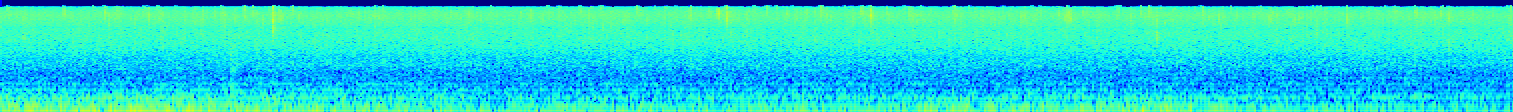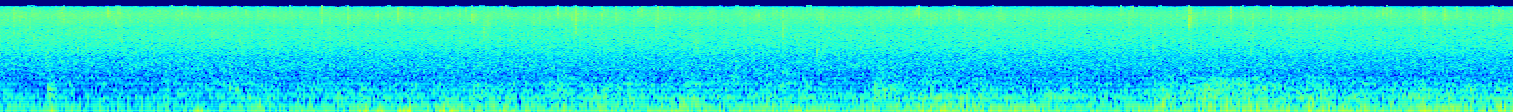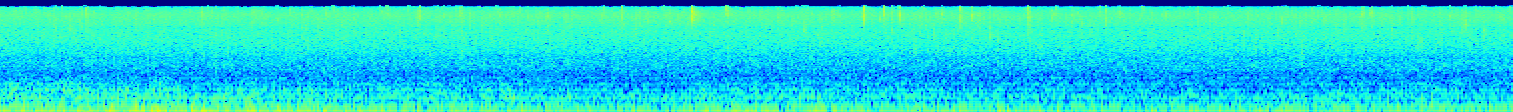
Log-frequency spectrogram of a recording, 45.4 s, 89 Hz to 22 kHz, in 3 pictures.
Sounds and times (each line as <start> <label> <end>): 0.0 rain 45.3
